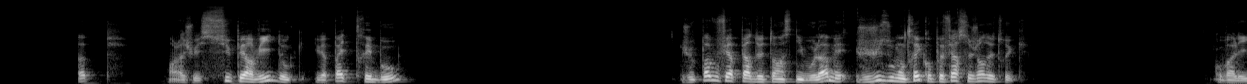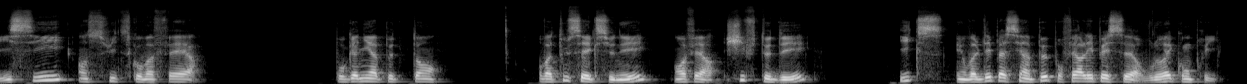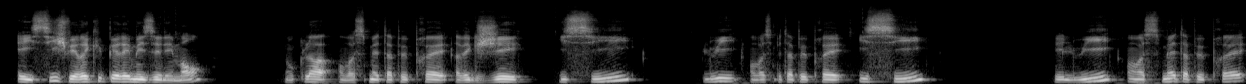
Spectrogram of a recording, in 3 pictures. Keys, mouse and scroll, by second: 1.4-4.6 shift+middle drag, 2.3-3.2 scroll up 2, 3.2 e, 13.5-24.5 shift+middle drag, 14.4 scroll down 1, 15.7 scroll up 1, 17.7 a, 20.0 shift+d, 24.5-26.7 scroll up 2, 24.6-26.7 middle drag, 26.7-28.3 scroll up 1, 28.3 click, 28.7 g, 31.8 click, 32.3 g, 34.9 click, 36.5 g.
